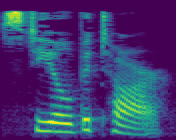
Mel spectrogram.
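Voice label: "steel guitar", English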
